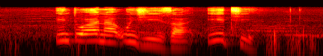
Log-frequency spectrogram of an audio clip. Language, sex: Xhosa, male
